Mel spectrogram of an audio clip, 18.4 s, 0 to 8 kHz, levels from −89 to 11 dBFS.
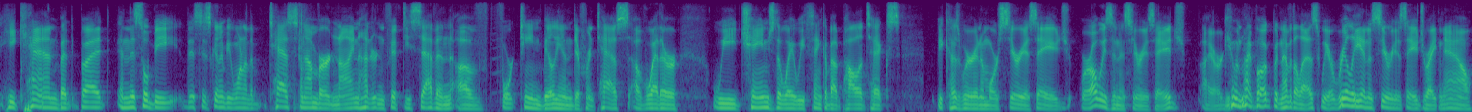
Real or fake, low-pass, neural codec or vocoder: real; 7.2 kHz; none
